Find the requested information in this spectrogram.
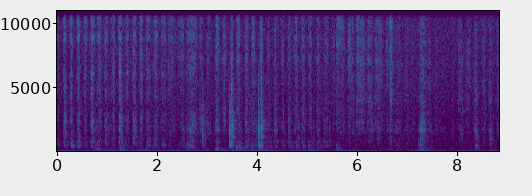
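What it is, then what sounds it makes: Stainless steel oven drawer front being wiped. Fingertips hold a paper towel and rub it across the brushed stainless steel lower drawer panel of an oven, a large, flat, hollow drawer front. The result is a steady, soft papery rubbing with a low, dull rumble, broken by brief brighter swipes as the towel moves back and forth.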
